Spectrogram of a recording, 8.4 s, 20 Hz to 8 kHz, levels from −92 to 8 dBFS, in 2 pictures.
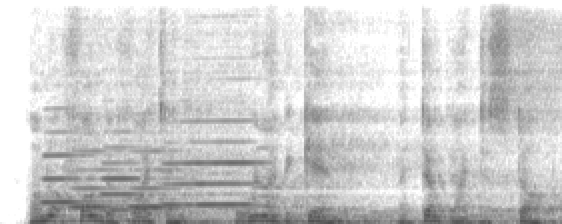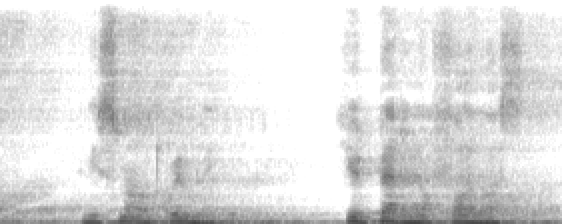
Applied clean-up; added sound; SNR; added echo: none; Wind instrument, woodwind instrument; 4 dB; reverberation time 2.4 s.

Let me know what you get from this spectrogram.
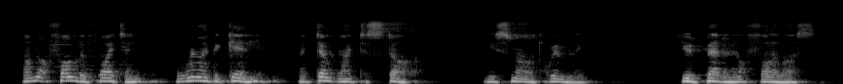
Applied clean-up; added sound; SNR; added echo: neural mask model DeepFilterNet 3.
